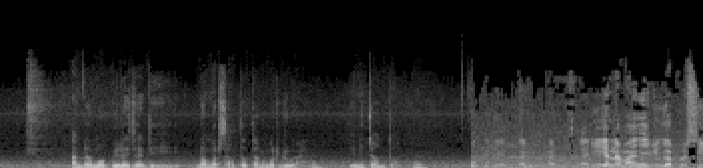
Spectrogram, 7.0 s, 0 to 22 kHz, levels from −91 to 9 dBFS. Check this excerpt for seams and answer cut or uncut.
cut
